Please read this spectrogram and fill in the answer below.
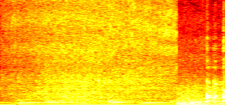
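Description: Clam juice hitting a hot oiled pan, a loud, even hissing sizzle that cuts off abruptly just before the end, with background music underneath.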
